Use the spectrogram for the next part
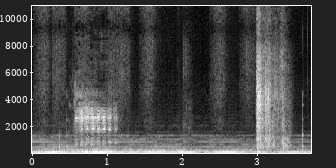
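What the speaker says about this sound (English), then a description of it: "There are sheep inside" Sheep bleat in a blocky survival video game on a small island farm with a church-like building, a wavering bleat near the start, then a brighter burst of another game noise toward the end over steady background music.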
